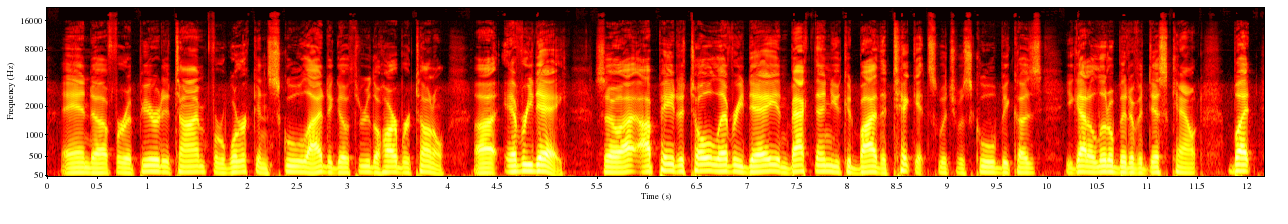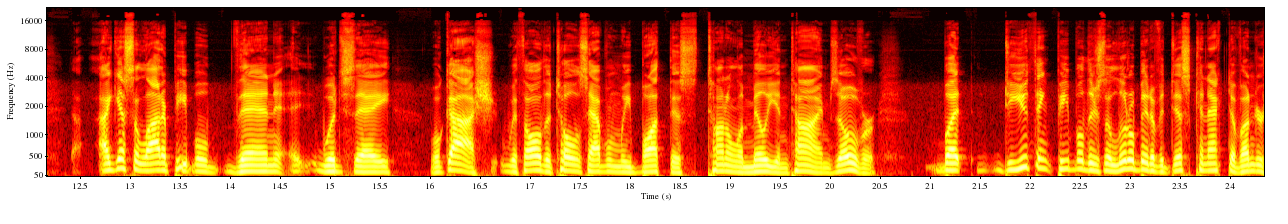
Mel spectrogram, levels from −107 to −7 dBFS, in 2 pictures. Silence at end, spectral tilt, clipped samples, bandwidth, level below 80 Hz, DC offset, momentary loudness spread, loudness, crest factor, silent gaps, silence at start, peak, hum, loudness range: 0 s; -6.5 dB/octave; under 0.1%; 15.5 kHz; -46 dBFS; under 0.1%; 9 LU; -19 LUFS; 18 dB; none; 0.15 s; -2 dBFS; none; 3 LU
